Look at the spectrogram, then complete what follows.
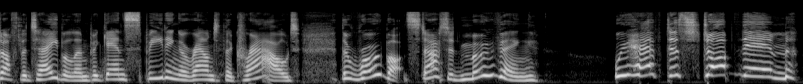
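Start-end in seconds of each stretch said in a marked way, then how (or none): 6.1-8.0 high urgent shout. Acted. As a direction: call out to stop them. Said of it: "Anna shouted to Tai".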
